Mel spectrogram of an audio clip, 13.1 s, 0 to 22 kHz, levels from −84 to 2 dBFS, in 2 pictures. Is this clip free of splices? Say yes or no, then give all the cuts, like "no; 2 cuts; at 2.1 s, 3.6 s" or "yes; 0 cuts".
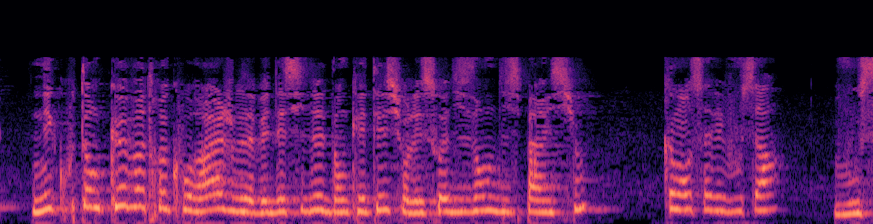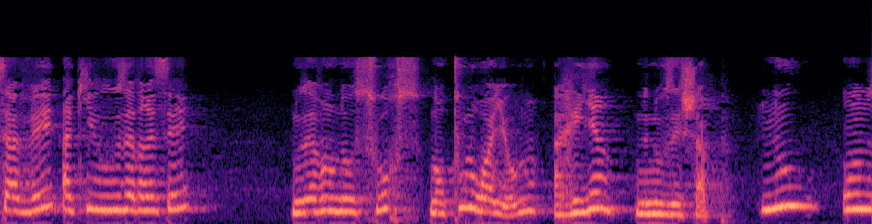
yes; 0 cuts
